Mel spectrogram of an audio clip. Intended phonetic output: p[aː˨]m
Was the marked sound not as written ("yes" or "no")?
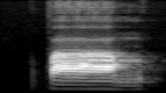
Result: no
